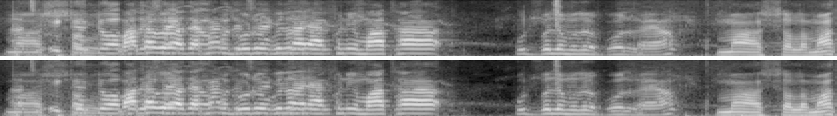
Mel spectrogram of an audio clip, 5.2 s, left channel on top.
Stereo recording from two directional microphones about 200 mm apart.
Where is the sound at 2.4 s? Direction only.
20° right (ahead or behind).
